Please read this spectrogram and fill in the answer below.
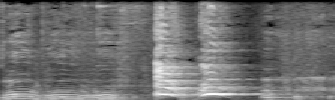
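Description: Small dog vocalizing: a wavering whine for most of the first second, then a loud, drawn-out bark.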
